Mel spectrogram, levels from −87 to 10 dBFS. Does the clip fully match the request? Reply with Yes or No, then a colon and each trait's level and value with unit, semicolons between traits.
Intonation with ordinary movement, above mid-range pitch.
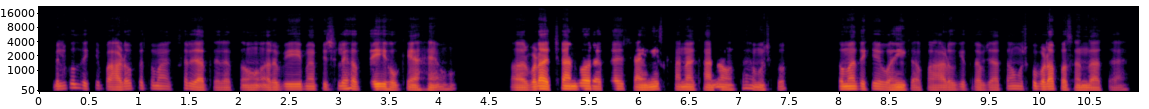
No: average, 3.5 semitones; low, 110 Hz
